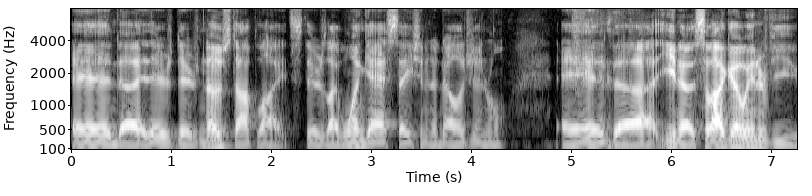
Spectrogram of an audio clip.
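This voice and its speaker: Speaking at a moderate pace with a Southern US accent, a man with a fairly low pitch and ordinary pitch variation is heard in a very clean recording with a silent background. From Alabama (south). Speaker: high school football coach. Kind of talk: interview. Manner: conversational, with frequent fillers.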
